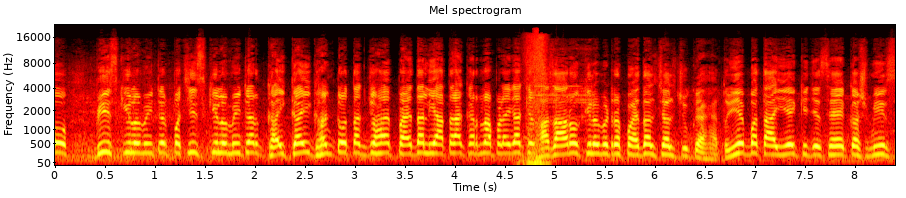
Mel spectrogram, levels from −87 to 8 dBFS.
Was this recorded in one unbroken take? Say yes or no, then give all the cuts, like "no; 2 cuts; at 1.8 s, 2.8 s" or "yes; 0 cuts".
no; 1 cut; at 4.8 s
